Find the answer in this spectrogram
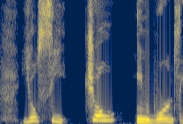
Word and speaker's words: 洲: Today, we learn the Chinese characters Zhou Zhou. Both characters are pronounced Zhou, but they have different meanings and are used in different types of words.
